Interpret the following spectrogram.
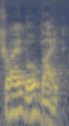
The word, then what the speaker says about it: trilobite: why we call it Tri for three loes trilobite I know I've heard a lot of people say trilobit but the proper pronunciation is trilobite this is a completed number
